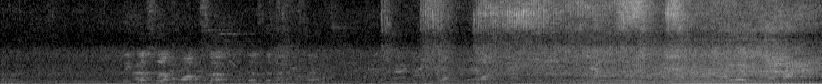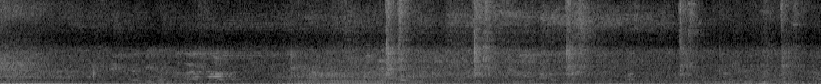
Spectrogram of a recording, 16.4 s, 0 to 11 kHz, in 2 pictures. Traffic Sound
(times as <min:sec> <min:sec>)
0:04.8 0:16.4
